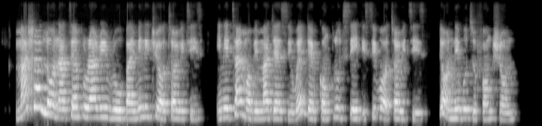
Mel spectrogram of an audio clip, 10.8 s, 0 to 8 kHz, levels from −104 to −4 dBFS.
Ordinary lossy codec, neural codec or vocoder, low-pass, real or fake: none; none; 7.2 kHz; real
